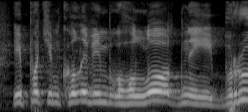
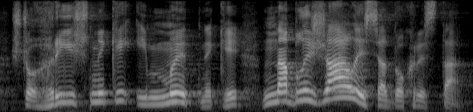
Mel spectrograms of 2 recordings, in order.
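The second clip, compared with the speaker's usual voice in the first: ordinary talk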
